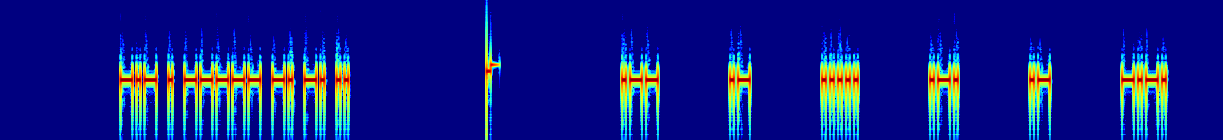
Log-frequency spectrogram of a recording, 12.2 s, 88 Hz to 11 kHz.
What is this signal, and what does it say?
Morse code, heard as a keyed tone, about 30 wpm, spaced as for 15 wpm, 700 Hz. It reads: KE0NNI WA5RAC
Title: USA Call Signs - 6 Characters - 6x Character Spacing - 30wpm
